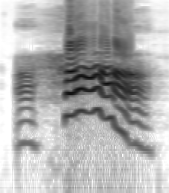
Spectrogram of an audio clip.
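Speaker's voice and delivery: high, loud gleeful aha; triumphant aha. Acted. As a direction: crow with delight at finding her. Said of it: "Matthew laughed".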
